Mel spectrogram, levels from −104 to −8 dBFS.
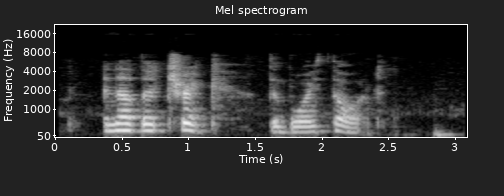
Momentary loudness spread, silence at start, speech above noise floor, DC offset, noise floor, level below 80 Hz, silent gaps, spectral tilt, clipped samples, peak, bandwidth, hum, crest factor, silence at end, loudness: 16 LU; 0.35 s; 23 dB; under 0.1%; -46 dBFS; -64 dBFS; none; -5 dB/octave; under 0.1%; -4 dBFS; 8 kHz; none; 20 dB; 0.15 s; -23 LUFS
